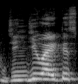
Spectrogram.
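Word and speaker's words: gingivitis: तो कुल मिला के आप जिंजीवाइटिस को पढ़ना कैसे है? जी का जो प्रोनाउंसिएशन है यहां पे वो जे वाला है। तो जिन जी वाइटिस। ठीक है, जिंजी वाइटिस। ठीक, इस तरीके से पढ़ेंगे इसे।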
